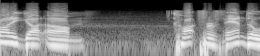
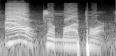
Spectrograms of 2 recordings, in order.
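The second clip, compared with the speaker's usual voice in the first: "out" punched louder with a falling tune; stress on OUT; 4 dB louder than usual. Shown as a demonstration. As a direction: hit the word "out" as if in capitals. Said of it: "capital O U T".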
